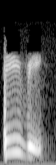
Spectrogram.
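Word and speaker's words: Devvy: It's a long E and pronounced Devi.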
